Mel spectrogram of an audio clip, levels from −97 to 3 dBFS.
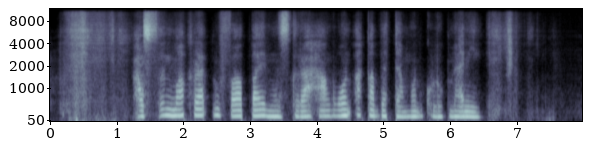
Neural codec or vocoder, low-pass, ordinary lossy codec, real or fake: codec, 16 kHz in and 24 kHz out, 0.6 kbps, FocalCodec, streaming, 2048 codes; 10.8 kHz; AAC, 48 kbps; fake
